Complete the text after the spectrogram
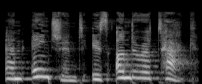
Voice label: announcer ancient attack

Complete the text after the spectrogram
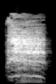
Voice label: temp pain; templar assassin

